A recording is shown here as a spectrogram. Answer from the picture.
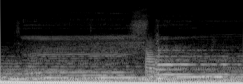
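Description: Slow, droning instrumental music of held, sustained tones over a deep bass, no rapping; the chords shift just after the start and again about a second and a half in, with a short upward sweep.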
